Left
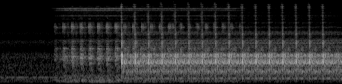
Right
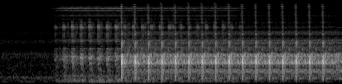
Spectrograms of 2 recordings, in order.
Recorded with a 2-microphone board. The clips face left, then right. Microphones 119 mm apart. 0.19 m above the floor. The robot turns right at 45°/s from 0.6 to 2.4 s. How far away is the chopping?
About 0.8 m.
